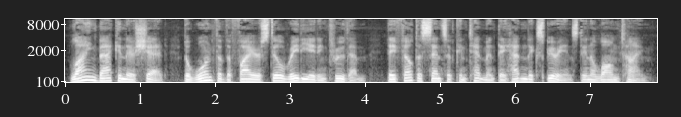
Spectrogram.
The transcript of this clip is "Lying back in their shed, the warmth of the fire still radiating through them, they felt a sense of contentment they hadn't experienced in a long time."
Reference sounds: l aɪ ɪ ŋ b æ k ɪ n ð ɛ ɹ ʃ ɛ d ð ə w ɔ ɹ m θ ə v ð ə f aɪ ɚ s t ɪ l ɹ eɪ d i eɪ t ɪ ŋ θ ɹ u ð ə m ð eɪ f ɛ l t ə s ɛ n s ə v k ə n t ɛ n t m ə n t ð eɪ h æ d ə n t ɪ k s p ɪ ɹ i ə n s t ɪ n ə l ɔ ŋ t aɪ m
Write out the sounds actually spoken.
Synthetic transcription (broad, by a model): l aɪ ɪ ŋ b æ k ɪ n ð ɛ ɹ ʃ ɛ d ð ə w ɔ ɹ m θ ə v ð ə f aɪ ɚ s t ɪ l ɹ eɪ d i eɪ t ɪ ŋ θ ɹ u ð ə m ð eɪ f ɛ l t ə s ɛ n s ə v k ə n t ɛ n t m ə n ð eɪ h æ d n t ɪ k s p ɪ ɹ i ə n s t ɪ n ə l ɔ ŋ t aɪ m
